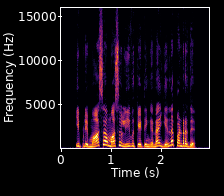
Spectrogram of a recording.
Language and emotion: Tamil, angry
